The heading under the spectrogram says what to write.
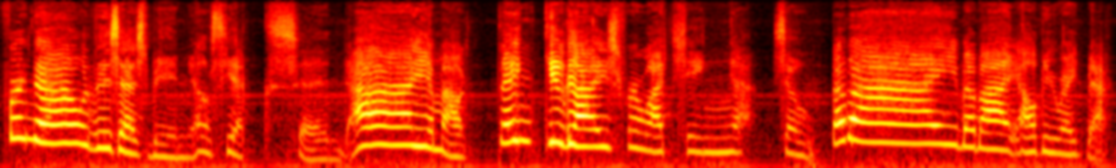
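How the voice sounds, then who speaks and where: A woman's voice: very high-pitched, sing-song, a little slow, hardly any pauses, very noisy. A woman livestreamer chatting casually to her viewers in a hesitant, rambling way. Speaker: live streamer, host.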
